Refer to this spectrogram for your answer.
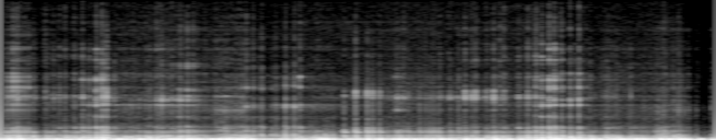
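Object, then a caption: Metal wire-mesh microphone grille. Long nails and fingertips scratch and tap the top of the hollow domed metal wire-mesh grille on a large silver USB condenser microphone. The result is a dense, continuous low rumble, with faint scratchy, brighter ticks scattered across it.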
